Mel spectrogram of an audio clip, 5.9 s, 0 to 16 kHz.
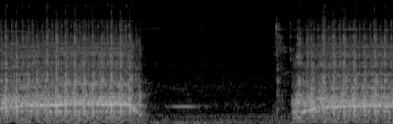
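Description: Janome 523H electric sewing machine stitching a narrow rolled hem in two short runs. Each run starts with the motor speeding up to a steady, rapid needle rhythm. The two runs are separated by a pause of about two seconds.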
